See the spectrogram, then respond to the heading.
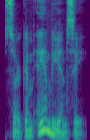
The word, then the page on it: circumambiency: British English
